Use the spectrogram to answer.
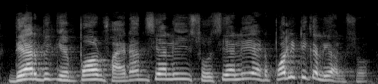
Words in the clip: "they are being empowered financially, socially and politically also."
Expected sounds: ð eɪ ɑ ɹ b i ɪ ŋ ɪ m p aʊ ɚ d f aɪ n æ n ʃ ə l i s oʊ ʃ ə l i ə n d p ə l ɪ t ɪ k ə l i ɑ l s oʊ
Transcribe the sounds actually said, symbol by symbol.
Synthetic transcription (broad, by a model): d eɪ ɑ ɹ b i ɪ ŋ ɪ m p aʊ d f aɪ n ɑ n s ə l i s oʊ s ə l i ə n d p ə l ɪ t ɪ k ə l i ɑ l s oʊ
